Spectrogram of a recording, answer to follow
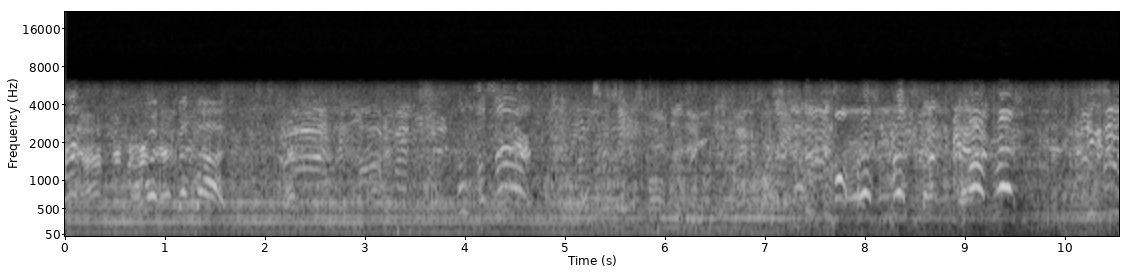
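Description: A steady motor drone holding several tones at once, with distant voices over it.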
